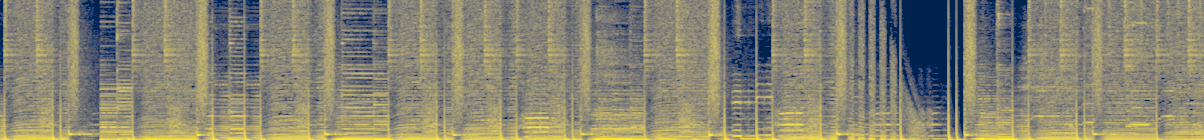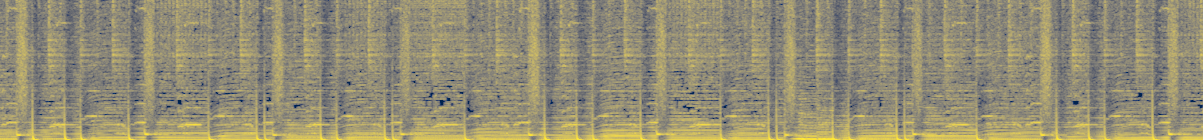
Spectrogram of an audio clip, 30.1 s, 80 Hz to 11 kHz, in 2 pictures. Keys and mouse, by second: 0.3 click, 2.3 click, 3.6 click, 4.9 click, 9.4 click, 10.5-11.3 middle drag, 11.9 middle click, 12.4-13.0 shift+middle drag, 13.4-15.6 middle drag, 18.6 click, 19.7 click, 21.4 click, 21.7 typing, 21.9-23.4 right drag, 25.0 r, 28.5 shift+click, 29.5 right click.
